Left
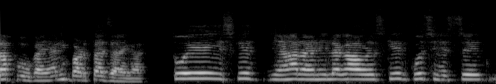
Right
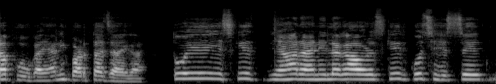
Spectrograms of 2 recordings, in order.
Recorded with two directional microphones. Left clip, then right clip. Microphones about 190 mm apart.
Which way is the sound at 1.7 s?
25° right (ahead or behind).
